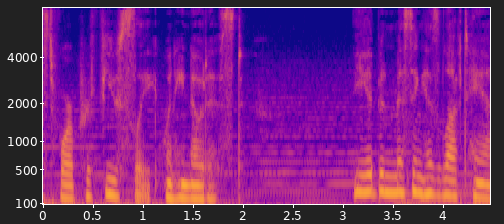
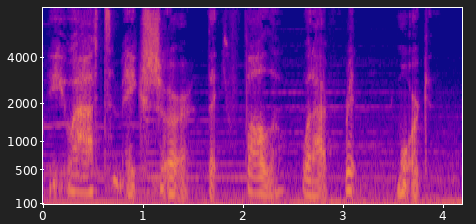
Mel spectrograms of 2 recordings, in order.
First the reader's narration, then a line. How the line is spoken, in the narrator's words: wheezed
